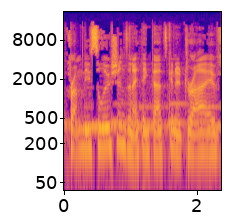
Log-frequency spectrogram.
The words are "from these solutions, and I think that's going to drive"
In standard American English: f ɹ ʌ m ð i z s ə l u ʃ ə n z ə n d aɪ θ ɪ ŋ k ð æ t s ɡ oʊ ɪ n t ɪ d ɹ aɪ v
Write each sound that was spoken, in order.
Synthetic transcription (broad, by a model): f ɹ ʌ m ð i z s ə l u ʃ ə n z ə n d aɪ θ ɪ ŋ k ð æ t s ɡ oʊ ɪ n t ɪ d ɹ aɪ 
